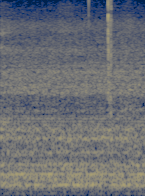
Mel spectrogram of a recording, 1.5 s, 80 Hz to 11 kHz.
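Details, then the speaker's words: Hcalory Toolbox 2 (2025) diesel heater running wide open at full power, drawing about 29–40 W: steady even whoosh and constant fan hum, no fuel pump ticking; healthy. "and this thing is wide open I mean you can hear it no ticking but you can hear it I mean it's really pounding out"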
